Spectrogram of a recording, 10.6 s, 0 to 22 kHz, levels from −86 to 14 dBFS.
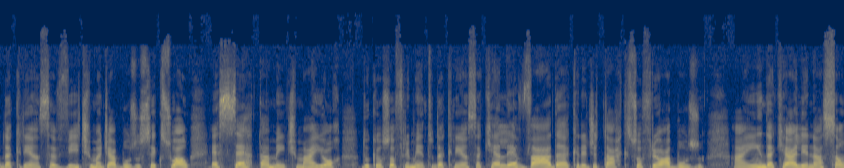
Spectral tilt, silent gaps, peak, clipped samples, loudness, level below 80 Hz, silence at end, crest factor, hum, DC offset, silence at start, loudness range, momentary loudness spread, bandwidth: -4.5 dB/octave; none; -2 dBFS; under 0.1%; -19 LUFS; -60 dBFS; 0 s; 18 dB; none; under 0.1%; 0 s; 2 LU; 9 LU; 18.5 kHz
